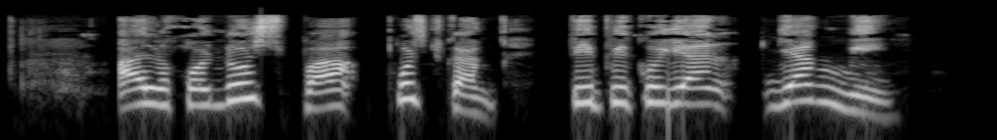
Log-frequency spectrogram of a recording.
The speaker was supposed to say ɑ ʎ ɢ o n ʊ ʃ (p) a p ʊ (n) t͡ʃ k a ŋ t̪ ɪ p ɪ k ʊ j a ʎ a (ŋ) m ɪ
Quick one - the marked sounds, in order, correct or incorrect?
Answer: correct, incorrect, correct

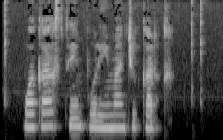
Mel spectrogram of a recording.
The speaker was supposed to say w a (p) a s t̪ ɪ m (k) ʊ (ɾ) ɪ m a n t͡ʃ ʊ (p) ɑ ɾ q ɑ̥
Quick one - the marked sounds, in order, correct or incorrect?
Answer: incorrect, incorrect, correct, incorrect

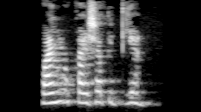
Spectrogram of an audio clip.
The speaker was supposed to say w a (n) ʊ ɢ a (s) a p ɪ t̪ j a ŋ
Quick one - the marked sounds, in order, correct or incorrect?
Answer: incorrect, incorrect

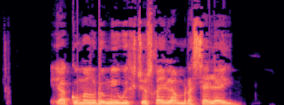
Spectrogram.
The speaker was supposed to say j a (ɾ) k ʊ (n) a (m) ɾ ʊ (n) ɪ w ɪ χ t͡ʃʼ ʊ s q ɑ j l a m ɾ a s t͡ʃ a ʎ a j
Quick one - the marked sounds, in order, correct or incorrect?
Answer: incorrect, incorrect, incorrect, incorrect

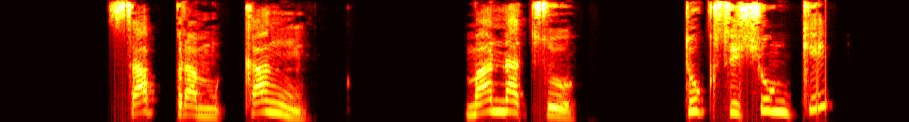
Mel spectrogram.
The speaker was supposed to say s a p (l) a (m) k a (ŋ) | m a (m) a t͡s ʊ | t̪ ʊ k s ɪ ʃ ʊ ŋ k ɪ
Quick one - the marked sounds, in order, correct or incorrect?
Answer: incorrect, correct, correct, incorrect

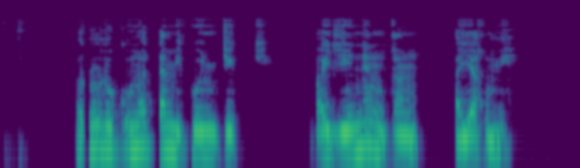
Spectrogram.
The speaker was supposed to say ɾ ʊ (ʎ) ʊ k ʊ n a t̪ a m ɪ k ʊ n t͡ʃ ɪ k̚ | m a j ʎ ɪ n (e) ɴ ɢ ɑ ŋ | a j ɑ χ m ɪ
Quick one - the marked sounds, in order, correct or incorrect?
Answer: incorrect, correct

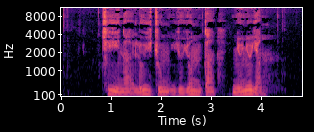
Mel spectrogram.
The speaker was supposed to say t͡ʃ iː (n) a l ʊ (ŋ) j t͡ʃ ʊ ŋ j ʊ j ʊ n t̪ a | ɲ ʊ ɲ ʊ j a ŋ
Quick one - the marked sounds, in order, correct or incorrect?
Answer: correct, incorrect

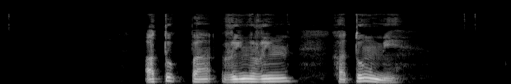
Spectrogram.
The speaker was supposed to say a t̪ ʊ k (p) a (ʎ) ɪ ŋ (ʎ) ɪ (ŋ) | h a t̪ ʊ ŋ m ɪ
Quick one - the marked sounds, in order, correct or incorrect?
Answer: correct, incorrect, incorrect, correct

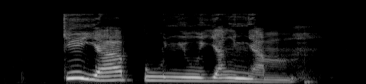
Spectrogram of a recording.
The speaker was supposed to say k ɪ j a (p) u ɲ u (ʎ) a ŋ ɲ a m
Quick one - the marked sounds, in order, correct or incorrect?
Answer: correct, incorrect

